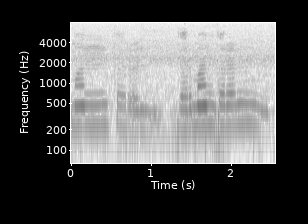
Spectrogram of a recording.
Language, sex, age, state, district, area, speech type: Marathi, female, 30-45, Maharashtra, Nanded, urban, spontaneous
